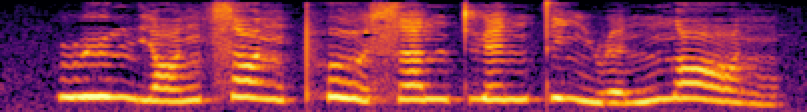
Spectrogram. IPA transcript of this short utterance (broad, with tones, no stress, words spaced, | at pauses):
ɻɻ̩˥n̪jɑ˧˥ŋsɑ˥˧ŋ pʰo˥˩ʊ̯sa˥n t̪ɥɛ˥nt̪i˥˩ŋɻə˧˥n n̪ɑ˥˩ŋ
